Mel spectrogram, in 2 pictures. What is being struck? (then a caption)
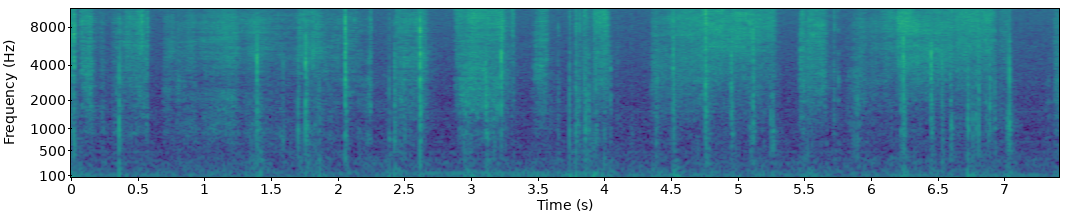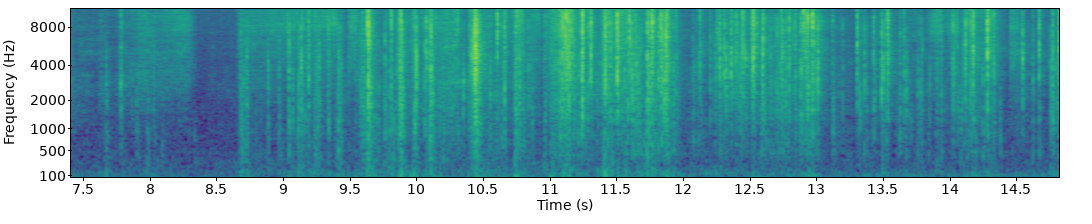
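Thin plastic shopping bag. A white, thin plastic Harley-Davidson shopping bag is held up and crinkled and tapped with long nails and fingertips. Quiet, bright, irregular crinkles and tapping clicks over a low steady hum get louder and denser in the second half as the bag is handled more vigorously.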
